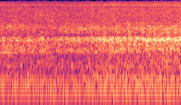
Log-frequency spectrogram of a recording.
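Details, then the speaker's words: Diesel truck idling after fitting a brand-new pulley, belt tensioner and belt; deep, even idle with no belt squeal or chirp where it usually squealed on startup; accessory drive quiet and healthy. "well no squealing this is awesome usually when I start it up you hear the belt squeal so it's quiet check it"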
